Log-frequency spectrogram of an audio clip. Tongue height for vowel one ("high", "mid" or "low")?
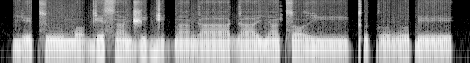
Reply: mid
